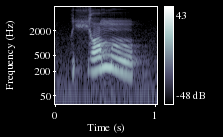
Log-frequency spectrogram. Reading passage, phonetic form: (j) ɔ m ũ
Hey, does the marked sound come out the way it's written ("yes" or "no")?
no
